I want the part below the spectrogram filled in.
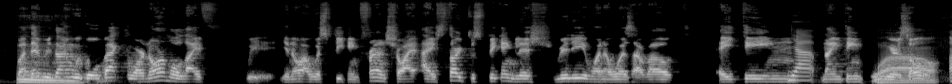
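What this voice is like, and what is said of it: Québécois French accent in English. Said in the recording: “you have such a sexy accent ... don't ever lose it ... Fellow Québécois”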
